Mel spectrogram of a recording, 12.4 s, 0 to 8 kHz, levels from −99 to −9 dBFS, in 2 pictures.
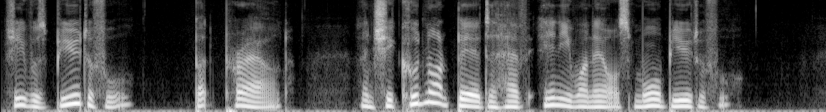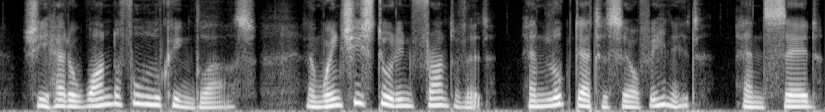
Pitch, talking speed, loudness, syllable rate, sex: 165 Hz, 190 wpm, -17 LUFS, 5.3 syllables/s, male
